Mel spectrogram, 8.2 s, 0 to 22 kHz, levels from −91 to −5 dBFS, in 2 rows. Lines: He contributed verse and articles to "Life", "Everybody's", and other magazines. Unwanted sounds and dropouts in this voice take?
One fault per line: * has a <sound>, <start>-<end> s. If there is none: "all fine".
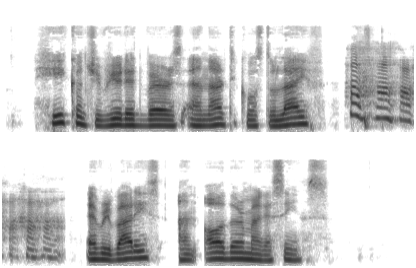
* has a laugh, 3.4-4.8 s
